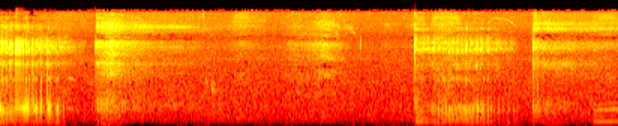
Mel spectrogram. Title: French Bulldog Snore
